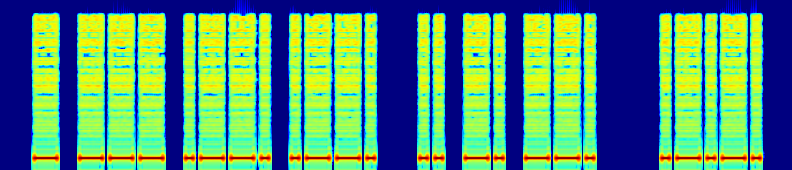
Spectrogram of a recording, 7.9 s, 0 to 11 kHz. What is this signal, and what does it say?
Morse code, heard as a keyed tone, about 16 wpm, 800 Hz. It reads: TOPP ING <AR>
